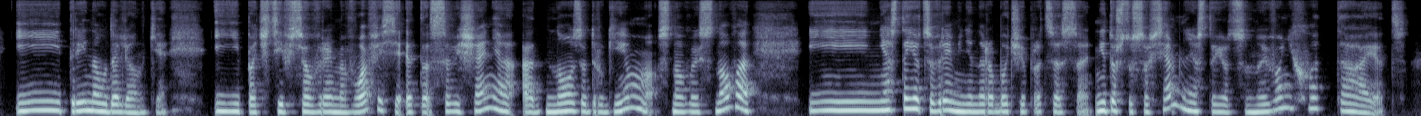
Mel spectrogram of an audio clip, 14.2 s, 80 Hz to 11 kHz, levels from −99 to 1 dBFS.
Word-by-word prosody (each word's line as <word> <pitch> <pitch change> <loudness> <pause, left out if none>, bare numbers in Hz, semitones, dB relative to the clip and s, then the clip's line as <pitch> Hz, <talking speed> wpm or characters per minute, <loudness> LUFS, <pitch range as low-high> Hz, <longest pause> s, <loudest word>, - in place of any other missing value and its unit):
и 245 +1 +2
3 230 +1 +3
на 235 -2 +5
удалёнке. 195 -2 -1 0.4
И 220 -1 +2
почти 195 +1 -2
всё 205 +1 0
время 200 -1 0
в 195 +1 -5
офисе- 250 +4 -1
это 195 0 -3
совещание 230 +4 -1
одно 205 +4 +2
за 225 -2 -2
другим, 220 +8 -2
снова 205 -1 -1
и - - -2
снова. 240 - 0 0.5
И 245 +1 +3
не 245 +1 +5
остаётся 275 -1 +2
времени 225 -3 +3
на 210 0 +1
рабочие 210 0 -3
процессы. 205 -2 -6
Не 235 +1 +5
то, 245 +1 +1
что 230 -2 -3
совсем 215 - -3
не 245 -4 +1
остаётся, 205 -3 -4
но 195 +1 +2
его 225 +8 -2
не 310 -1 -6
хватает. 225 - -5
220 Hz, 150 wpm, -22 LUFS, 205-245 Hz, 0.5 s, на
